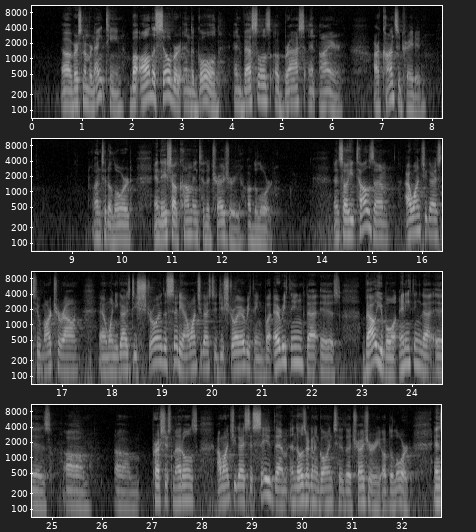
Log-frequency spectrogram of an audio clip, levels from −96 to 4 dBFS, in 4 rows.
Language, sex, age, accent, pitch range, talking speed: English, male, 20-39, American, 120-150 Hz, 165 wpm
